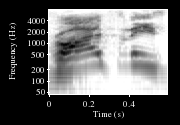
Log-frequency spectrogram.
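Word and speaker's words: Wriothesley: Yeah, Risley's name is fucking wild. Like, Nuvalet's makes, like, actually sense to how it's spelled, man. But Risley is like, what are we even doing?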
